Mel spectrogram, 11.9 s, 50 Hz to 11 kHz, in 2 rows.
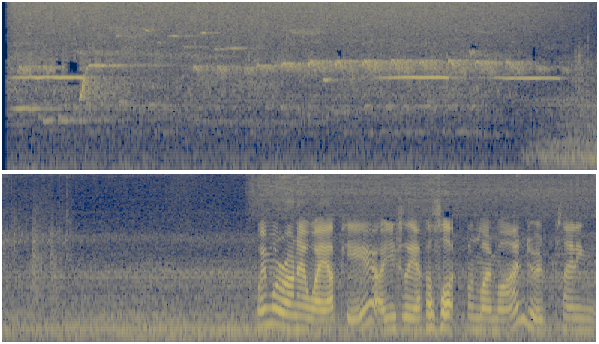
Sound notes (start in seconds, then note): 0.1 bird calls can be heard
